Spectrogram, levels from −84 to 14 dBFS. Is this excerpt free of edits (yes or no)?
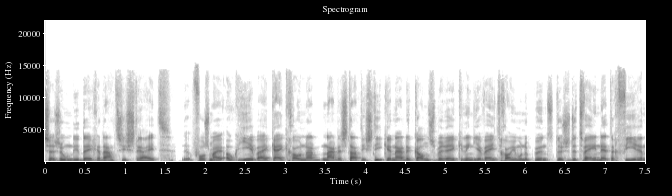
no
